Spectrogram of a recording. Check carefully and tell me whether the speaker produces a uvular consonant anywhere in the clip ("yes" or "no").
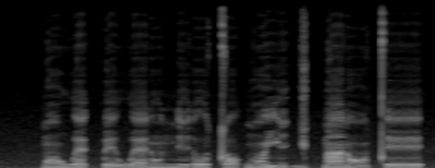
no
